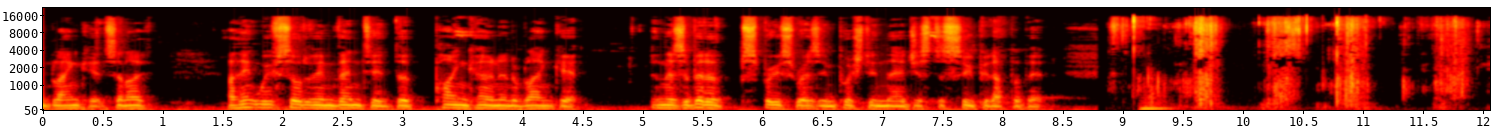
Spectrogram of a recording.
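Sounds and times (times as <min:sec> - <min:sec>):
footsteps crunching on wood chips: 0:08.9 - 0:12.0.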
